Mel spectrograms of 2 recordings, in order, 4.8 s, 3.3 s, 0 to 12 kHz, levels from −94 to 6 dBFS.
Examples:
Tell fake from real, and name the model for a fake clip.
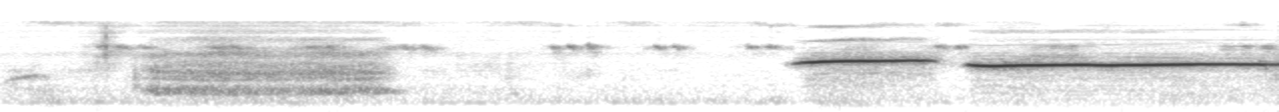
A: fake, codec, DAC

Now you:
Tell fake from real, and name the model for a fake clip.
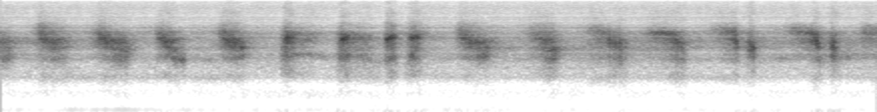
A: fake, autoencoder, DAC-VAE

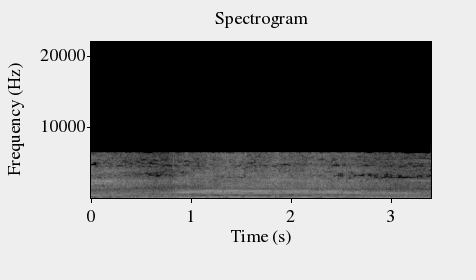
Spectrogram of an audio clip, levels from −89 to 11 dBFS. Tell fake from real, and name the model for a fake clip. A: real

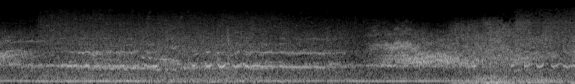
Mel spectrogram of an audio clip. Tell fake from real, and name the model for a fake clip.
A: real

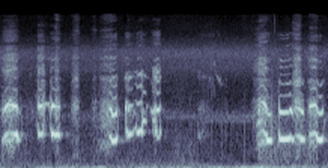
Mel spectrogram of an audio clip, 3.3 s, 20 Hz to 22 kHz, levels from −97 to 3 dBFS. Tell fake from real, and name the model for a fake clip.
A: real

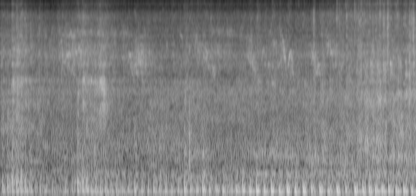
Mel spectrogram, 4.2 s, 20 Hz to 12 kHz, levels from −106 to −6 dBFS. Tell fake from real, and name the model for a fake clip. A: fake, vocoder, Vocos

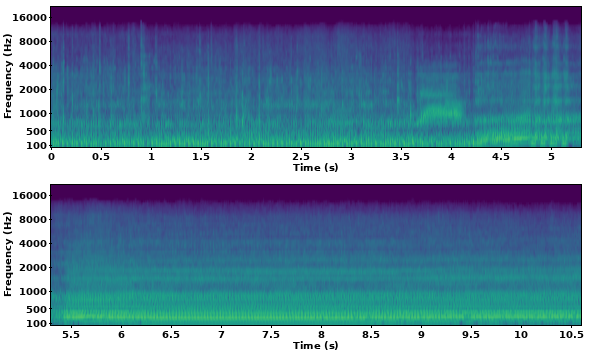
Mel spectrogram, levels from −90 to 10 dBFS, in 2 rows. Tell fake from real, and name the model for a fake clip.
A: fake, vocoder, Vocos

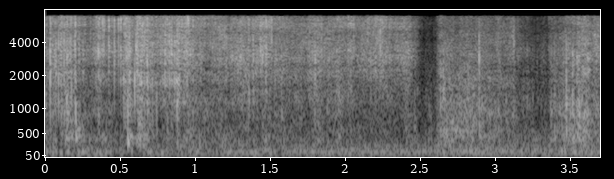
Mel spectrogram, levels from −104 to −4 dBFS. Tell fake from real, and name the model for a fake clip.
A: fake, vocoder, BigVGAN v2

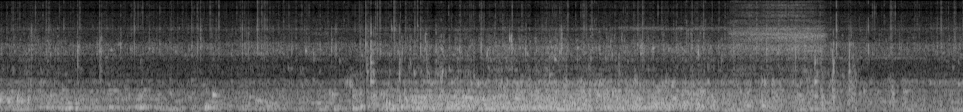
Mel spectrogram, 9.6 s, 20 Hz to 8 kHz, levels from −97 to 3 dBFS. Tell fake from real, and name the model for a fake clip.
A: real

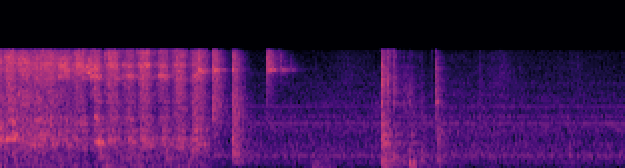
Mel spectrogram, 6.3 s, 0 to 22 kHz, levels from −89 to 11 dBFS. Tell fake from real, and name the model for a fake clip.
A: real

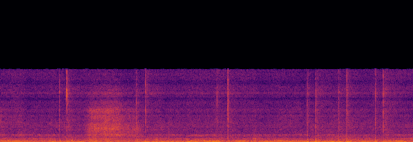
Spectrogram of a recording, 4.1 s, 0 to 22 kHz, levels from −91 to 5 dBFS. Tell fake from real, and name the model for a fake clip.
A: fake, codec, SNAC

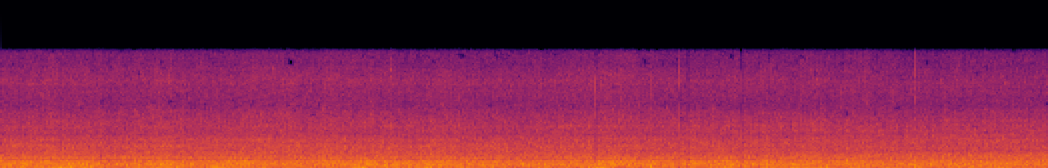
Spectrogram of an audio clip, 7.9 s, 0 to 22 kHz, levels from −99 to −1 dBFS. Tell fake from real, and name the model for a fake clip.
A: real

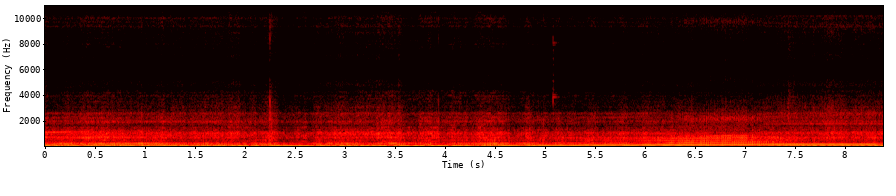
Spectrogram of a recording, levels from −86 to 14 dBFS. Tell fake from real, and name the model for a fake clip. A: real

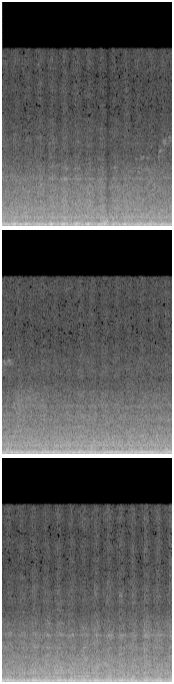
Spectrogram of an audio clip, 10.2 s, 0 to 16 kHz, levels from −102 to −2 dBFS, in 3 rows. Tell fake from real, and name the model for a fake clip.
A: real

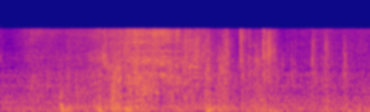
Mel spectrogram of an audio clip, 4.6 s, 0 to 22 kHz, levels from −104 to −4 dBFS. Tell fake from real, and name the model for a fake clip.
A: real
